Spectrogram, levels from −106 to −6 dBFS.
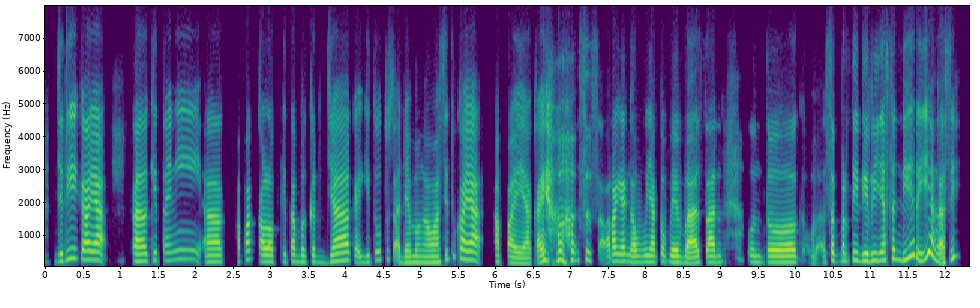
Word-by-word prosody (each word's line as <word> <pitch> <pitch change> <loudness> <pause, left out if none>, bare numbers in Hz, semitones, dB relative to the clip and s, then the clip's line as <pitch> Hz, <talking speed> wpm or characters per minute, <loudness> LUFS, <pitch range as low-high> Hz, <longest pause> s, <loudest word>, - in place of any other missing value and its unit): Jadi 285 +8 -2
kayak, 260 -2 +5 0.4
eee, 220 0 +5
kita 240 0 -8
ini, 275 +2 -10
eee, 200 0 +1
apa, 215 +5 -5
kalau 200 -1 +3
kita 210 0 -5
bekerja, 200 +5 +1
kayak 175 - -5
gitu, 255 +1 -7
terus 280 - -9
ada 170 - -5
yang 180 - -3
mengawasi 180 +1 -1
itu 370 - -12
kayak 260 -5 +4 0.2
apa 190 -2 -2
ya, 155 -1 0
kayak 195 +8 +3 0.4
seseorang 230 -3 -2
yang - - -5
nggak 180 0 +1
punya 195 0 +1
kebebasan 185 -2 +2 0.4
untuk 185 -1 +2 0.4
seperti 245 +1 -1
dirinya 235 +2 +1
sendiri, 285 +8 0
iya 475 -4 +5
nggak, - - +2
sih? 330 +7 -4
215 Hz, 160 wpm, -22 LUFS, 185-255 Hz, 0.4 s, kayak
